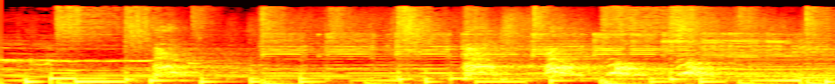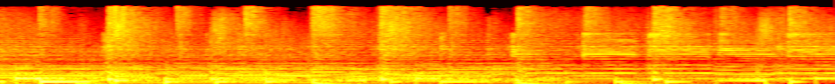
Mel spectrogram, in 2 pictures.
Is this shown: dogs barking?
yes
